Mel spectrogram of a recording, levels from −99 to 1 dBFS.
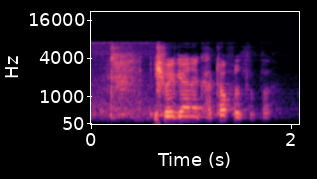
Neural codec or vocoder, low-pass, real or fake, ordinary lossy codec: vocoder, 44.1 kHz, 128 mel bands, Pupu-Vocoder; 7.2 kHz; fake; none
